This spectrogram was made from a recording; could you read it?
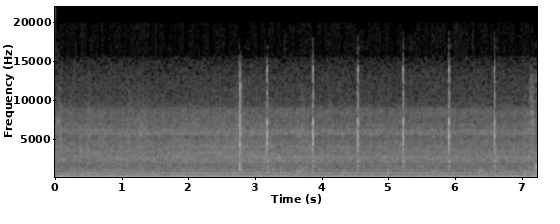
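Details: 1981 Chevy truck with the engine idling at full voltage, second HM 552 thermal flasher replacing the factory Tung-Sol 224: crisp, even clicks about 1.5 per second; cycling normally.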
